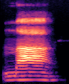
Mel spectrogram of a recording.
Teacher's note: middle will be ma and with almost no change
